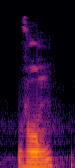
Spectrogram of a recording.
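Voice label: "bhung5", Teochew, chaoyang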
